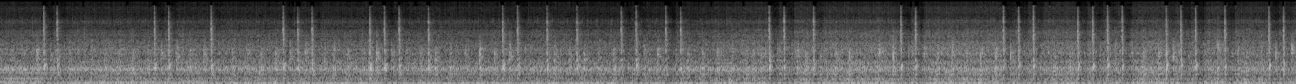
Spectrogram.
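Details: 2014 GMC Sierra 6.2L with 100k miles at idle: sharp, uneven ticking and knocking, possibly a spun bearing; it shut off at 45 mph the day after a rear-end collision that hit the exhaust, with white exhaust smoke and steady 40 psi oil pressure.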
